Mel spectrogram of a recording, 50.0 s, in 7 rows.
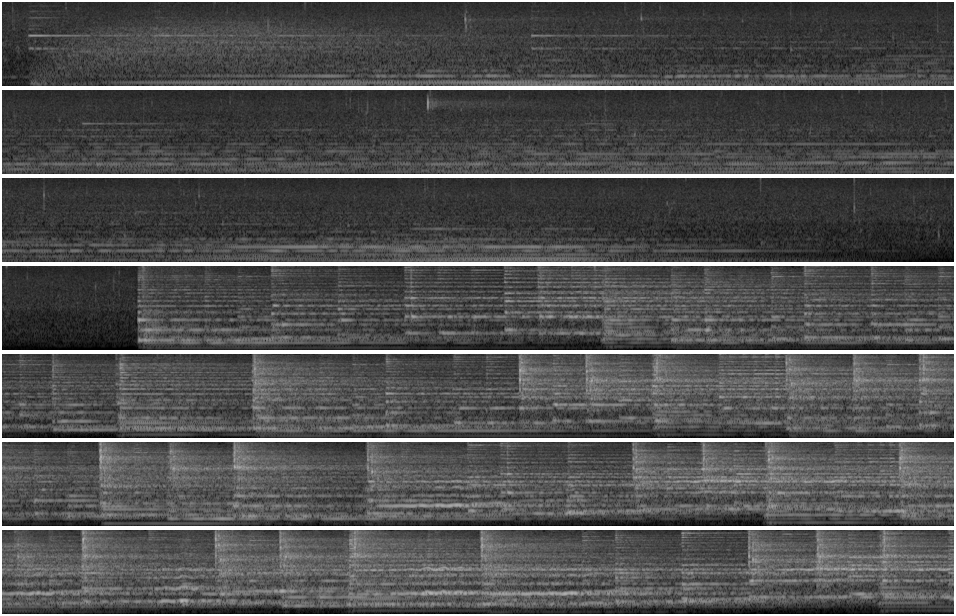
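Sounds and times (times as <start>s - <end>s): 
Chinese meditation music: 0.0s - 21.2s, 22.4s - 49.9s.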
